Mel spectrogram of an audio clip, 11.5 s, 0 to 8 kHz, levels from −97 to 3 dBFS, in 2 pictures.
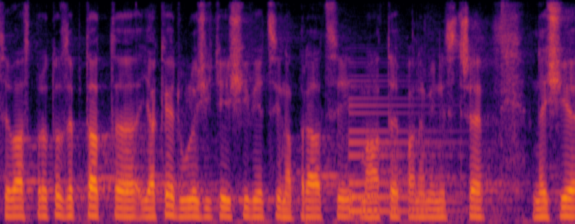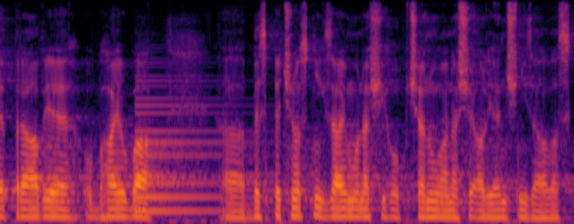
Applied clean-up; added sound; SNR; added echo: none; Piano; 13 dB; none.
